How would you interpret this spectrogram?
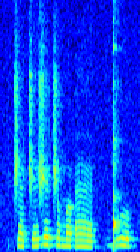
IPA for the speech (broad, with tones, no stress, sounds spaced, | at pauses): t͡ʃ æ˨ t͡ʃ ɛ˩˥ ʒ ɛ˦˨ t͡ʃ ʌ˦˨ m ʌ˦˨ ʔ æ˦˨ | ɡ͡ǃ ʊ˦˨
